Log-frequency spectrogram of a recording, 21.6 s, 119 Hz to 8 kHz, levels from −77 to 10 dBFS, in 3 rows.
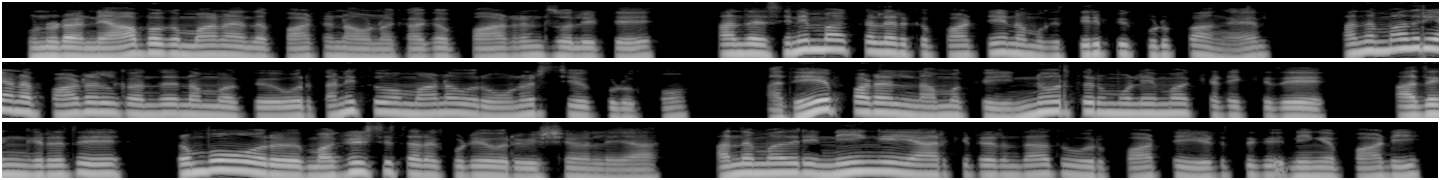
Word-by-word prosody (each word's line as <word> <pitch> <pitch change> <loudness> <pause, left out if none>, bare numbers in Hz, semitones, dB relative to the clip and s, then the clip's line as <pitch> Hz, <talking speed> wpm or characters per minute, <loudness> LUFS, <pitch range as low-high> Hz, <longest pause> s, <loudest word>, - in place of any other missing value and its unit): உன்னோட 135 +1 +4
ஞாபகமான 155 +2 +2
அந்த 130 -2 -1
பாட்டை 130 +2 -4
நான் 125 -1 -1
உனக்காக 125 +2 -3
பாடுறேன்னு" 135 +3 -2
சொல்லிட்டு 130 -1 -2 0.5
அந்த 170 0 +4
சினிமாக்கள்ல 215 -2 +3
இருக்கிற 160 -3 -5
பாட்டையே 155 +4 -1
நமக்கு 140 -4 -2
திருப்பி 165 +1 0
குடுப்பாங்க. 150 -5 -4 0.6
அந்த 195 +4 +3
மாதிரியான 245 -4 +4
பாடலுக்கு 180 +1 +1
வந்து 165 +1 0
நமக்கு 140 -3 -2
ஒரு 145 -1 -2
தனித்துவமான 185 -1 0
ஒரு 145 - -2
உணர்ச்சியைக் 150 -2 -4
கொடுக்கும். 125 +2 -7 0.4
அதே 140 - +3 0.2
பாடல் 190 -4 +2
நமக்கு 140 -1 -2
இன்னொருத்தர் 190 +5 +2
மூலியமா 180 0 +1
கிடைக்கிது, 135 -2 -3 0.5
அதுங்கிறது 160 +2 +2 0.4
ரொம்பவும் 215 +4 +5
ஒரு 165 -3 +4 0.2
மகிழ்ச்சி 180 +6 +1
தரக்கூடிய 150 -2 -1
ஒரு 135 -2 -2
விஷயம் 125 +1 -4
இல்லையா? 115 -1 -4 0.4
அந்த 165 +4 +3
மாதிரி 180 0 +3
நீங்க 200 +3 +4 0.2
யார்கிட்ட 160 0 -3
இருந்தாவது 160 +2 -3
ஒரு 140 -1 -3
பாட்டை 140 +2 -4
எடுத்து 150 +2 -6
நீங்க 135 0 +1
பாடி, 140 +2 -1
155 Hz, 135 wpm, -23 LUFS, 135-180 Hz, 0.6 s, ரொம்பவும்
